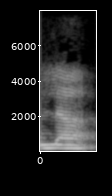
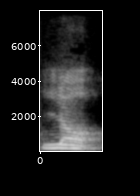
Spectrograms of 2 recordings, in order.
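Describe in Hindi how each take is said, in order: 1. स्वर 'la' जैसा चमकीला और खुला है। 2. स्वर 'law' जैसा गहरा और गोल है। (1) "ये वाली साउंड नहीं" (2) "एल ए डब्ल्यू वाला लॉ"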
